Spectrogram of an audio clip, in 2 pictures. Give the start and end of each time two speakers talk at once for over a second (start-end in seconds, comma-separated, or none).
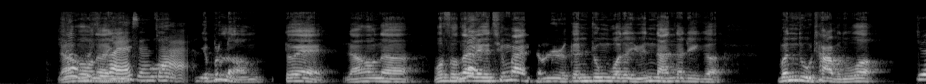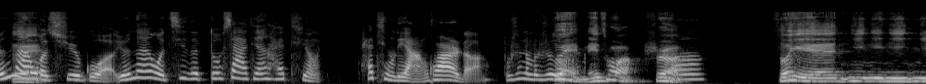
0.6-1.9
